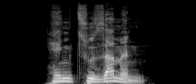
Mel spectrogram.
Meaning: singular imperative of zusammenhängen
- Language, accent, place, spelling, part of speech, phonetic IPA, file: German, Germany, Berlin, häng zusammen, verb, [ˌhɛŋ t͡suˈzamən], De-häng zusammen.ogg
